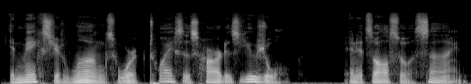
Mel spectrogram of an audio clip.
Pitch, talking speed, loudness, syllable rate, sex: 90 Hz, 190 wpm, -19 LUFS, 4.7 syllables/s, male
